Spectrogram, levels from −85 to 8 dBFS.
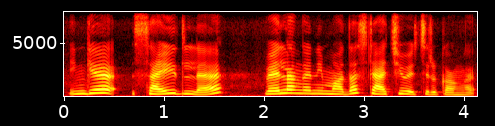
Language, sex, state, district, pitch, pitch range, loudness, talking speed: Tamil, female, Tamil Nadu, Nilgiris, 260 Hz, 235-305 Hz, -16 LUFS, 85 wpm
